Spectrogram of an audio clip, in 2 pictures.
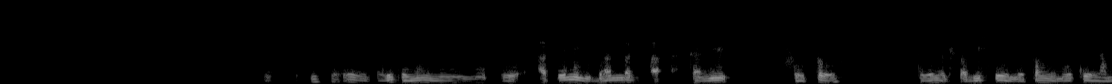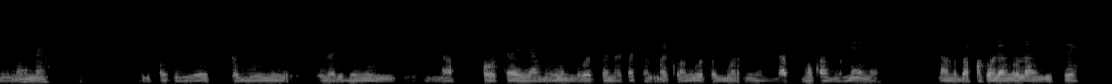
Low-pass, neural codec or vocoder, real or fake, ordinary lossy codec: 3.6 kHz; codec, 44.1 kHz, 3.4 kbps, Pupu-Codec; fake; Opus, 24 kbps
